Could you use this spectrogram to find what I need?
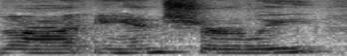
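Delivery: ordinary talk, nothing marked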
